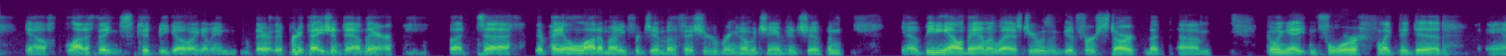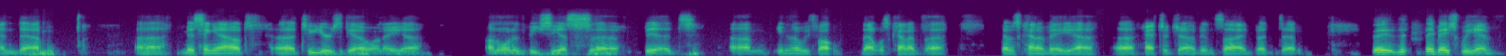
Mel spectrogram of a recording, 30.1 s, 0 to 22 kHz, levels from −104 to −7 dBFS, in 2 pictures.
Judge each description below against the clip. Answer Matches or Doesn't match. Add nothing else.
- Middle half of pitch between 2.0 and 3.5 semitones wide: Matches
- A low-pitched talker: Matches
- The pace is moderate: Matches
